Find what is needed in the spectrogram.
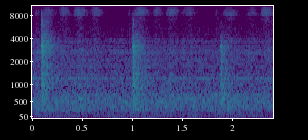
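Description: Chalk tapping on a chalkboard as dashed lines are drawn, three short, sharp taps at an even pace of about one a second.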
